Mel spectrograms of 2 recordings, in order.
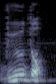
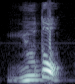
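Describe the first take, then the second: First: The word begins with an L sound. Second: The word begins with a plain Y sound. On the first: The speaker calls it wrong. "류독이라고는 안 하죠" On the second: The speaker calls it right. "유독 할 때는"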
